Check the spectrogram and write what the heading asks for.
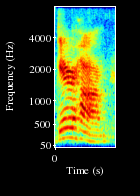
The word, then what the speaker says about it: dirham: This is how to pronounce the currency. Emirati deha. Okay. Emirati dirham.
